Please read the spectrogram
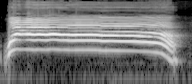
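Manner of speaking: high loud drawn-out wail of panic; a long, high, loud scream of panic as they shoot off. Acted. Both heroes wail as they zoom through space. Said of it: "they both wailed".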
